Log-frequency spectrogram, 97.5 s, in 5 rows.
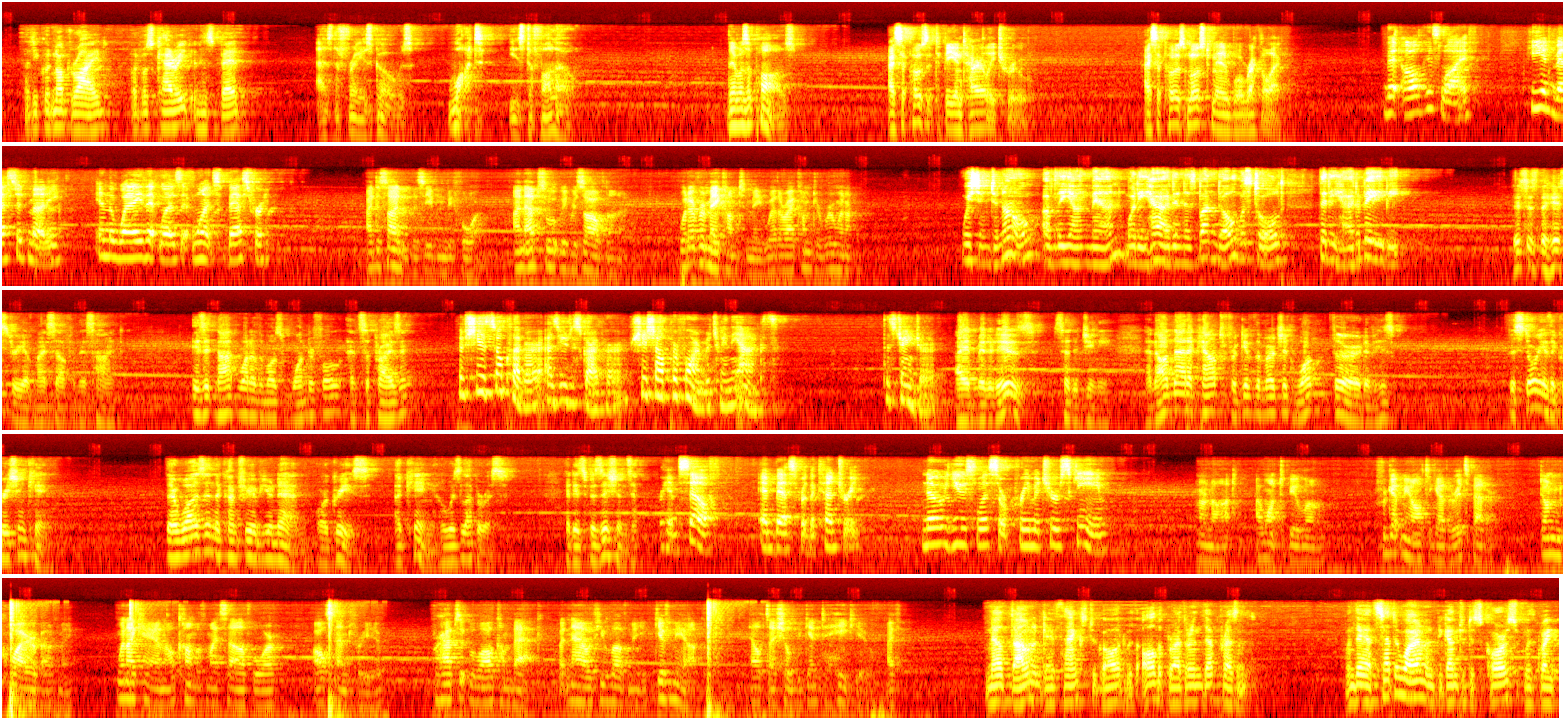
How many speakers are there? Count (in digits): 8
